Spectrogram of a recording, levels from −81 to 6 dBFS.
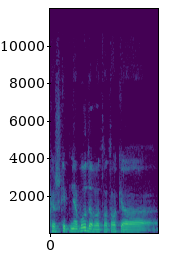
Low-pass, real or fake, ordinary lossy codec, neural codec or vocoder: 10.8 kHz; real; AAC, 32 kbps; none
